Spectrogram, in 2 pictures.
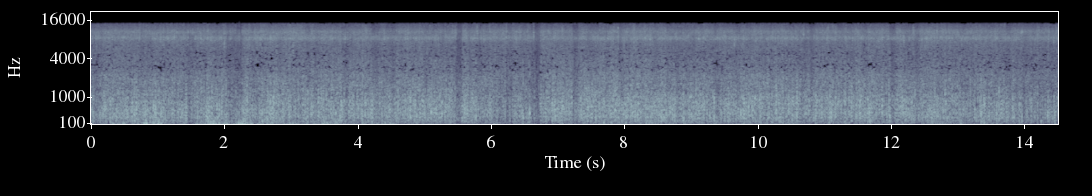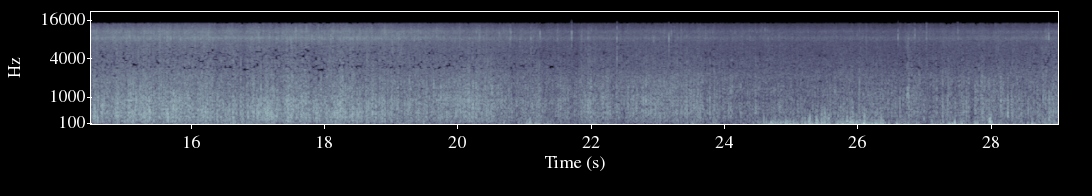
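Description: Heavy rain pouring steadily onto a wet paved road and roadside grass, a dense, even hiss of countless drops, with a brief low rumble near the end.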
